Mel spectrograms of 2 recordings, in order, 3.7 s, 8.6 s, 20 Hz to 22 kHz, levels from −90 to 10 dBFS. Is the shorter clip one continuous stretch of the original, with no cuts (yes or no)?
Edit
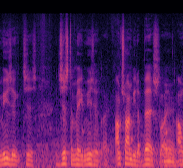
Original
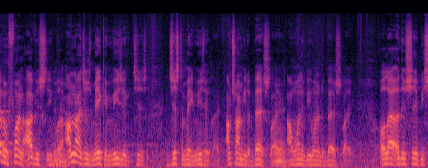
yes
